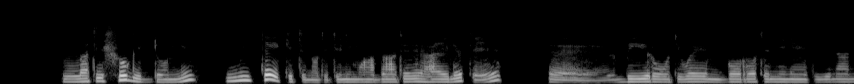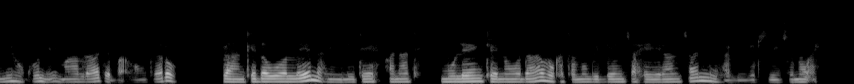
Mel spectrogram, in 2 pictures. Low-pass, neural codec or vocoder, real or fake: 7.2 kHz; codec, 16 kHz, 6 kbps, DAC; fake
